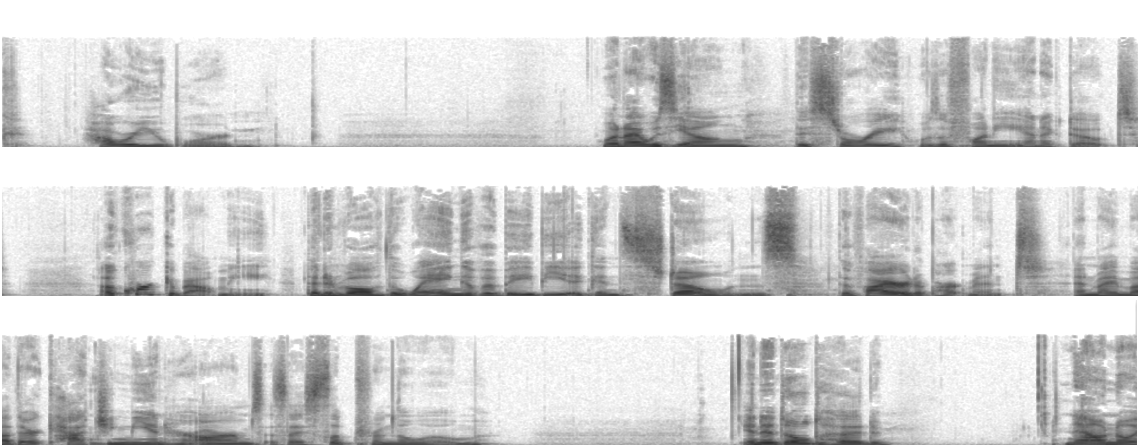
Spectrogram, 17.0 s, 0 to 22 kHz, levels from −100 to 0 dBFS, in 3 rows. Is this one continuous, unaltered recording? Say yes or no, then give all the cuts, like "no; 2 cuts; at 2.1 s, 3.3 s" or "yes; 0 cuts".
no; 2 cuts; at 3.0 s, 7.1 s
